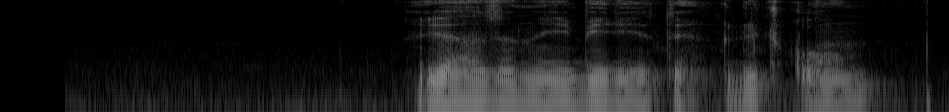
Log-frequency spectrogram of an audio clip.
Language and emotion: Russian, neutral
